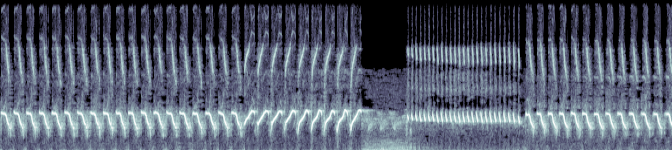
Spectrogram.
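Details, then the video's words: Agitated canary singing a loud, rapid, high trill of sharp repeated chirps, about four per second, that breaks briefly into a buzzy, harsher phrase before the fast chirping resumes. "صوت عصافير الكنار الهائج"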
